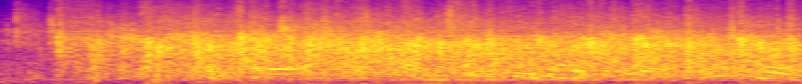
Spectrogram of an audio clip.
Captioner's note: applause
